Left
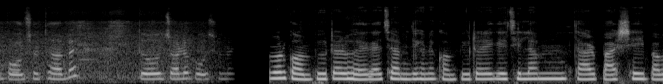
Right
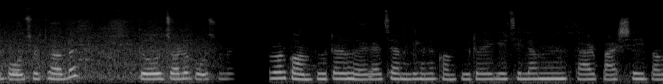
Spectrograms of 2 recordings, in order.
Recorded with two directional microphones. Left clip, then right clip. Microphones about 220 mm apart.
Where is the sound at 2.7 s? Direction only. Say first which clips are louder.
Left 10 dB; 25° left (ahead or behind).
